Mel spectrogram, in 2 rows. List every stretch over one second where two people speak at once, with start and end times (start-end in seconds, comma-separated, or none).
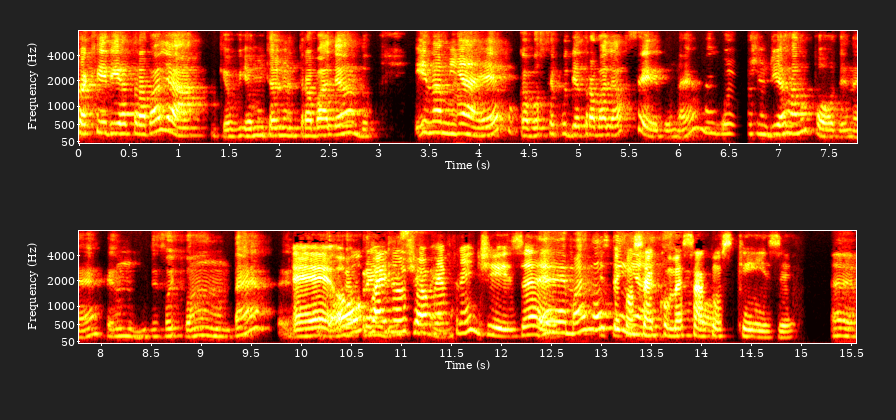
10.1-11.5, 12.3-14.3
